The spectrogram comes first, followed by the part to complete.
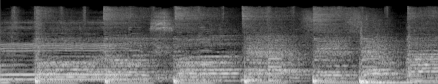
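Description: A Brazilian song recording between sung verses: backing voices hold long notes over a steady bass line and light percussion.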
